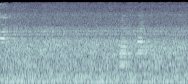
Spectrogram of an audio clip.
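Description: Dense street traffic: many motorbikes and cars running past in a steady din, with a short horn toot about one and a half seconds in.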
